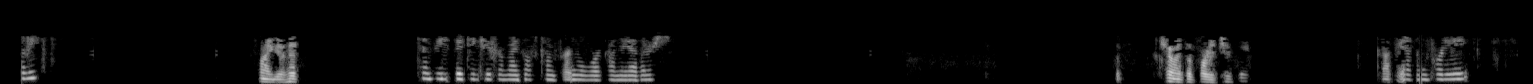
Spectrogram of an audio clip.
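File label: Tempe Police Department, scanner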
